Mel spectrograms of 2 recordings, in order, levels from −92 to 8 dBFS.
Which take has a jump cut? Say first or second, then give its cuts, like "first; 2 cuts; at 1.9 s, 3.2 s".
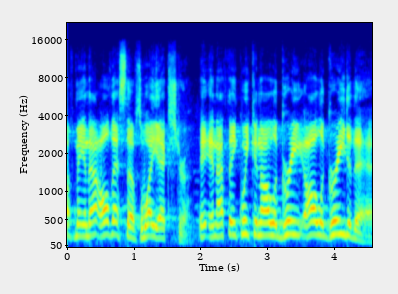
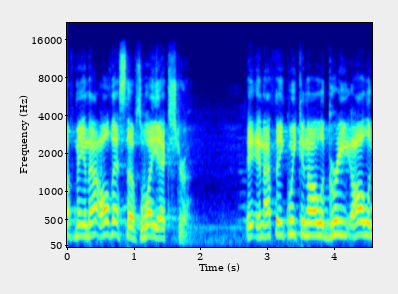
first; 1 cut; at 1.9 s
